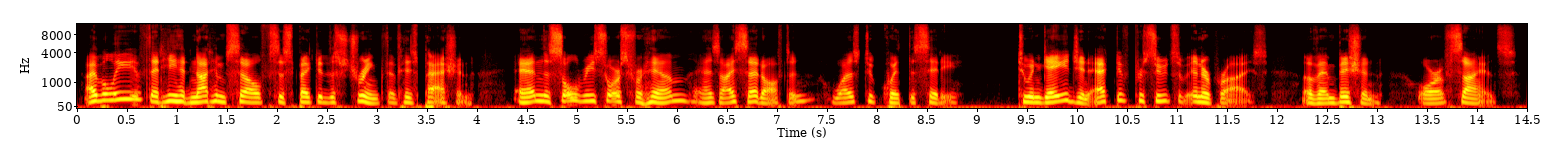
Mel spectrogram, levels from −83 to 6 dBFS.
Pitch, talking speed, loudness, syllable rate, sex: 175 Hz, 160 wpm, -20 LUFS, 4.9 syllables/s, male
